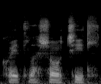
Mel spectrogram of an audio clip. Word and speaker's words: Cuetlaxóchitl: There may be someone out there who knows authoritatively what the parts of Cuetlaxochitl mean.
